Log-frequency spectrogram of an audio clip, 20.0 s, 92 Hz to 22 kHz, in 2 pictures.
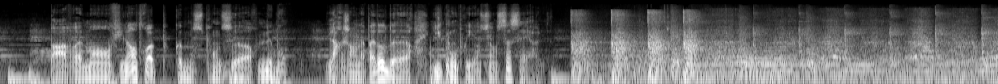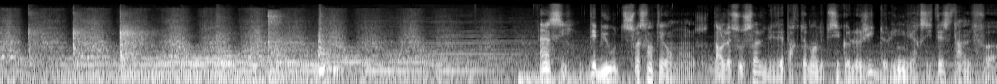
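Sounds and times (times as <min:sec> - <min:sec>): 
speech: 0:00.5 - 0:05.8, 0:15.4 - 0:19.9
steady low hum of work noise: 0:05.7 - 0:14.5
hammering while building a mock prison in a basement: 0:05.7 - 0:14.8.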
